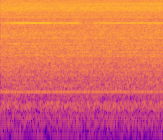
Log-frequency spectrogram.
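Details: Bissell Lift-Off carpet shampooer during a suction test while spraying: steady, even high-pitched motor whine without wavering. A spray problem was first suspected, but suction is working and the motor runs normally.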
